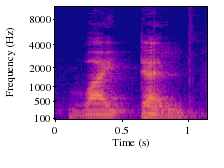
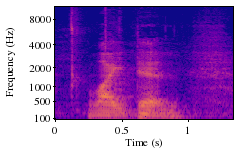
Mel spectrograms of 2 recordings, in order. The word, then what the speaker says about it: Viettel: And he talks about this operator of Vietnam, which is the largest mobile operator, which is, I think, pronounced as Viettel. Viettel, largest mobile operator, and is building a 5G network based on its own technology along with critical components from Qualcomm.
